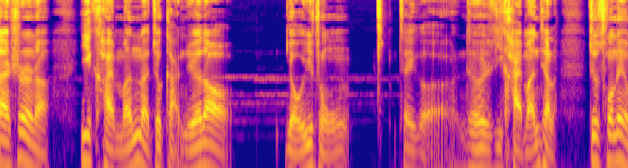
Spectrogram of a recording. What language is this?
Chinese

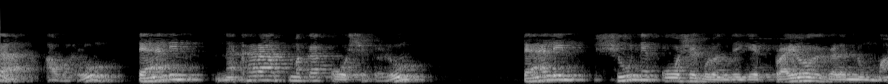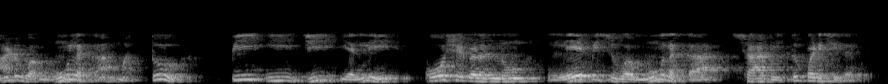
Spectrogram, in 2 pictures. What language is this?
Kannada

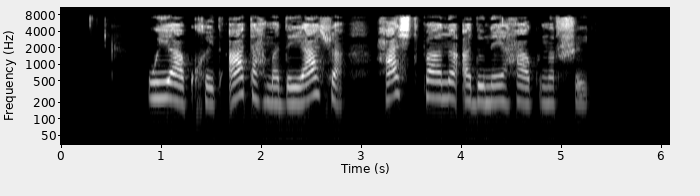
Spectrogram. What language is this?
Abkhazian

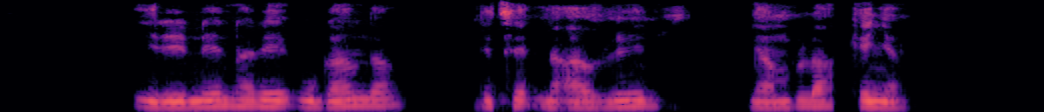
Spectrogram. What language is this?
Kinyarwanda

